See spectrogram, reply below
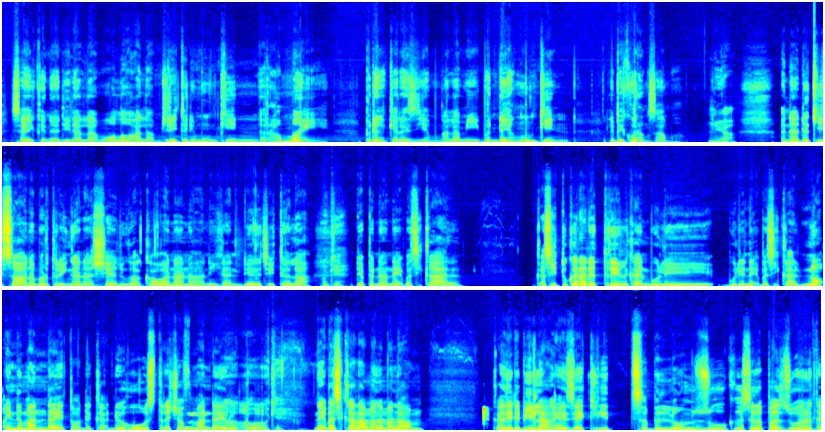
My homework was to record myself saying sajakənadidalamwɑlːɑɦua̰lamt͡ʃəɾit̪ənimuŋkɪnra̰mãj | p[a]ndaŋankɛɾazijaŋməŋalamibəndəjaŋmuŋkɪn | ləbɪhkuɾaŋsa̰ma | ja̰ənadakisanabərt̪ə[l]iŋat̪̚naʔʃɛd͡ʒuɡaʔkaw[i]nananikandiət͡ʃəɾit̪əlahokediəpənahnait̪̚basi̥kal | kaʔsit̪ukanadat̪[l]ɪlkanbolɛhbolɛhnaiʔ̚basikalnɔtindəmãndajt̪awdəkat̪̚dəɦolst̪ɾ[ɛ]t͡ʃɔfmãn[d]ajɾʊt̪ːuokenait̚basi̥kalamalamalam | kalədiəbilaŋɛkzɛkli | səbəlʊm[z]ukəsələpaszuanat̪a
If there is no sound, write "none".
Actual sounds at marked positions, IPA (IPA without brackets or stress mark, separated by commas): ə, ɾ, a, ɾ, ɛ, d, z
